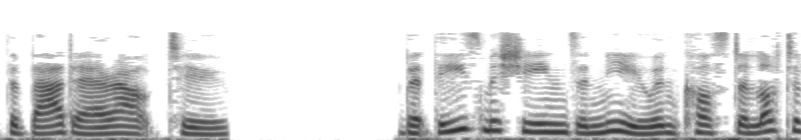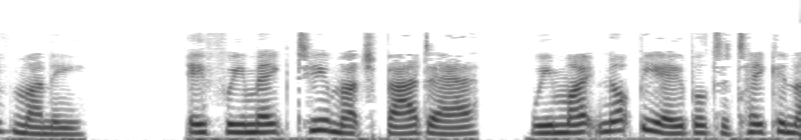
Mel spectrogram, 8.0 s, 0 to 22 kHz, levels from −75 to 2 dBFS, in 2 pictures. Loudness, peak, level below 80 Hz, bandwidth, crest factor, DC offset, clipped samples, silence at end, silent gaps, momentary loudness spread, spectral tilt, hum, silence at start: -20 LUFS; -4 dBFS; -42 dBFS; 8.8 kHz; 14 dB; 0.4%; under 0.1%; 0 s; 1.85-1.89 s; 7 LU; -5 dB/octave; none; 0 s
